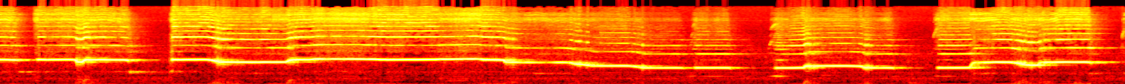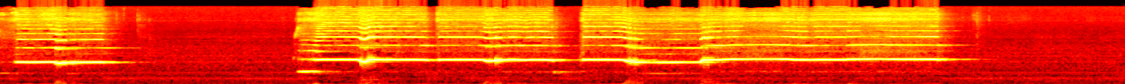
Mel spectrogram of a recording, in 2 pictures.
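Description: Bansuri (bamboo flute) playing a slow, single-line melody in raga Shivaranjani, phrase by phrase with short breaths between. The line steps down in pitch in the middle and climbs back, stops for about two seconds, then a second phrase is played and ends about a second before the end.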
